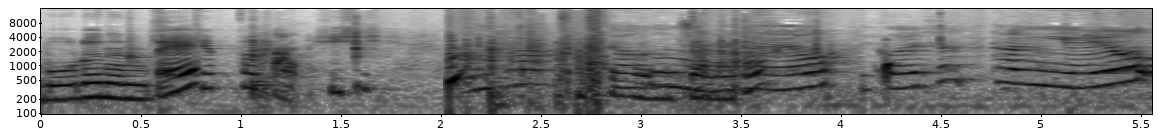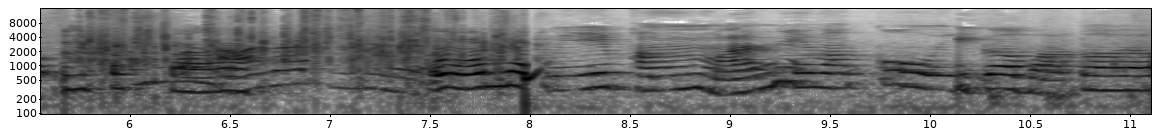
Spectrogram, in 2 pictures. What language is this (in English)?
Korean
